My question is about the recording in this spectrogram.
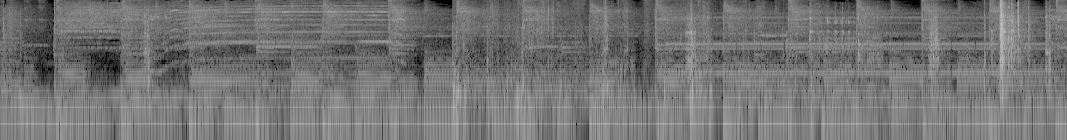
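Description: Cartoon background music with short clicks and clanks of mechanical sound effects, and a sharp hit about seven and a half seconds in.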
